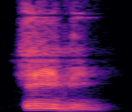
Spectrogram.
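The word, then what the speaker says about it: Cheyney: Gary himself is a graduate of, Gary, you have to help me pronounce this. It's Shane University? Caney.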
